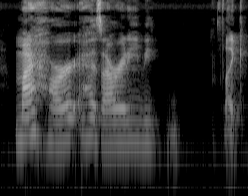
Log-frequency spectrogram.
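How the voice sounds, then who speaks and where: A woman speaks at a medium pitch. She has an American accent. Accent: temporary Southern US twang. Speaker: tarot reader. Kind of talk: tarot reading monologue. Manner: hesitant, many fillers.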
